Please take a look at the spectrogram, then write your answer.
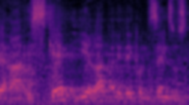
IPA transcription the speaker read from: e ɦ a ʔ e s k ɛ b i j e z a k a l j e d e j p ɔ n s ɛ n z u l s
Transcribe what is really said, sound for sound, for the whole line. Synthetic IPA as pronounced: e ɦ a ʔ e s k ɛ m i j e ʁ a k a l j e d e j k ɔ n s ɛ n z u s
